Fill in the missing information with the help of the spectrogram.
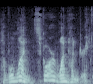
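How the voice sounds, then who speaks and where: A man's voice: mid-range voice, very animated, unhurried, vocal fry, darkish tone, a little hiss or hum. A man streaming a game, chatting informally and jokingly as he plays and reads along. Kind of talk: casual livestream chat while playing and reading a game.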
